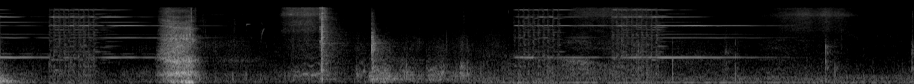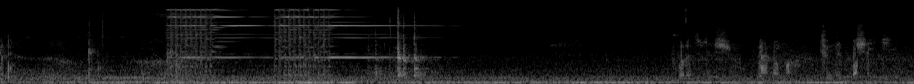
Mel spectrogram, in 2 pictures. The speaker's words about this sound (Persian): گوشی رو بردار ببین کیه.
